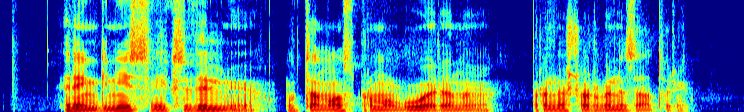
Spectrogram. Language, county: Lithuanian, Kaunas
